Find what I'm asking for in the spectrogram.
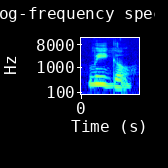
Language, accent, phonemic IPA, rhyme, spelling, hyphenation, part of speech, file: English, US, /ˈli.ɡəl/, -iːɡəl, legal, le‧gal, adjective / noun, En-us-legal.ogg
- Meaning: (adjective) 1. Relating to the law or to lawyers 2. Having its basis in the law 3. Being established, permitted, required or prescribed by law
